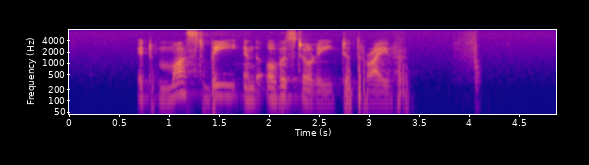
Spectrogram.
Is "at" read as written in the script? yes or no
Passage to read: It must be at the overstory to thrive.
no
